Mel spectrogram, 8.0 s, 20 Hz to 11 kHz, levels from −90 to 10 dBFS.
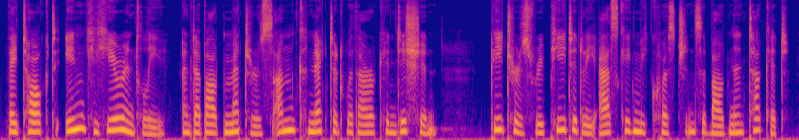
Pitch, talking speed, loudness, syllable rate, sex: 215 Hz, 130 wpm, -17 LUFS, 5.4 syllables/s, female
